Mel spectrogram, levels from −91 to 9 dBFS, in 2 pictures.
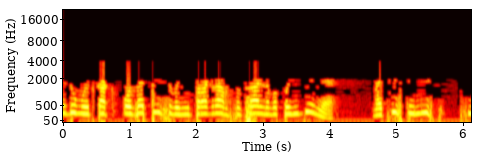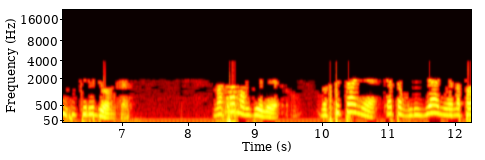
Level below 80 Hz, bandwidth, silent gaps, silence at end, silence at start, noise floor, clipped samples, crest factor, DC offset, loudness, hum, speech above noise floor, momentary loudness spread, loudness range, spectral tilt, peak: -28 dBFS; 4 kHz; none; 0 s; 0 s; -43 dBFS; 0.2%; 14 dB; 0.4%; -13 LUFS; none; 30 dB; 10 LU; 5 LU; -12 dB/octave; 0 dBFS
